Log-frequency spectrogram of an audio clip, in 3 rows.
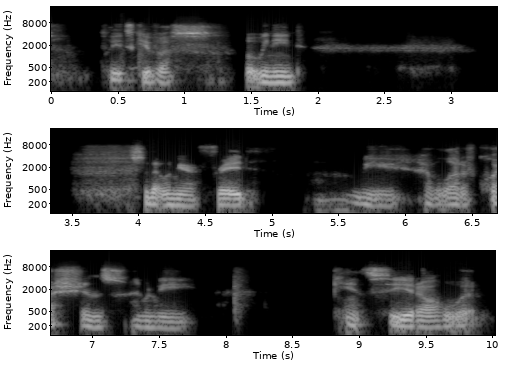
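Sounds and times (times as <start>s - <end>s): man speaking: 4.0s - 7.8s, 8.8s - 10.0s.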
